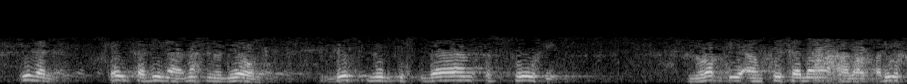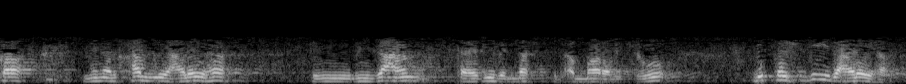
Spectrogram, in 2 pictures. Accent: Syria; تلقفها بعض العامة عندنا في سوريا

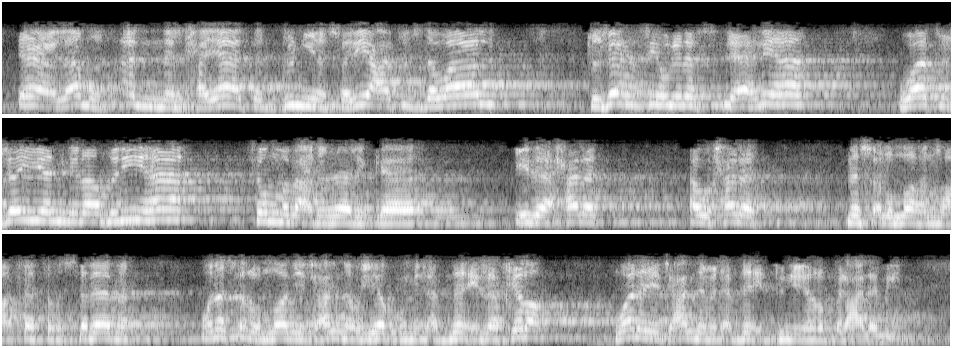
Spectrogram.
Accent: Egypt; إمام بلادنا مصر رحمة الله عليه

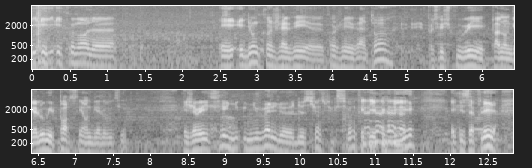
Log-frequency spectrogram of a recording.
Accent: Brittany, France; donc je suis de Haute-Bretagne. On parle non pas le breton, mais le gallo, qui est un dialecte, une langue.

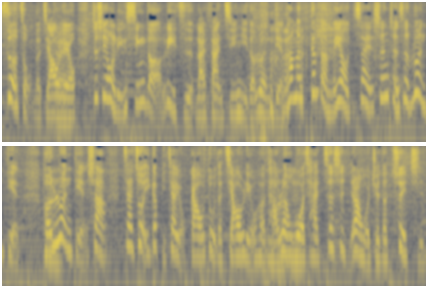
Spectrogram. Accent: Hong Kong; 我自己作为一个香港人

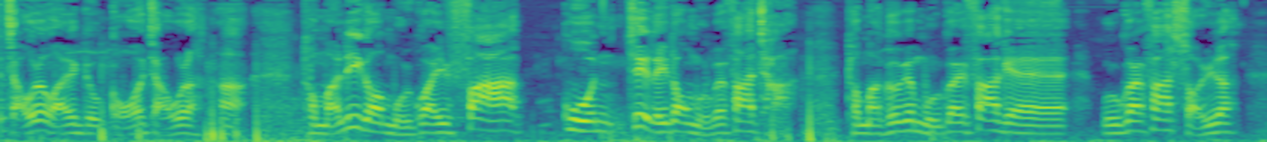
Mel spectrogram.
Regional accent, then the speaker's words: Hong Kong; 今日我希望我哋香港人能夠再有一個奇蹟，再做出嚟。

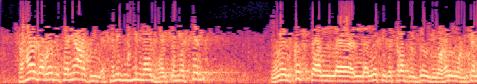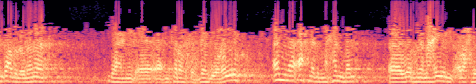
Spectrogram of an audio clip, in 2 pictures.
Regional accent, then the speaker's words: Egypt; عندنا في مصر

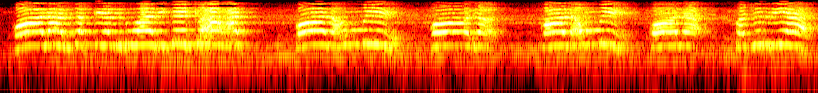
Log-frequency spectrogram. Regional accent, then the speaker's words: Yemen; اللهم احفظ بلادنا اليمن، اللهم احفظ بلادنا اليمن يا رب العالمين

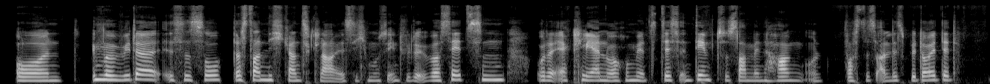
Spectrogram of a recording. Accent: Bavaria, Germany; Diese Widersprüchlichkeit macht für mich persönlich natürlich auch den Charme meiner Heimat aus. Und das wird uns auch noch ganz oft bei vielen Themen begegnen, denn Bayern ist manchmal wirklich nicht mit sich selber einig.

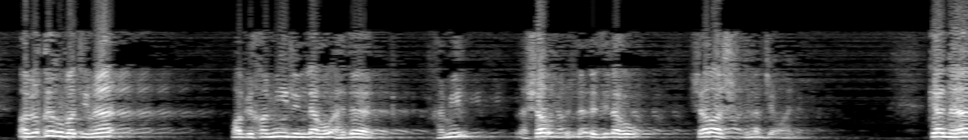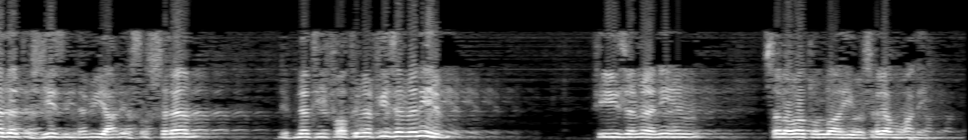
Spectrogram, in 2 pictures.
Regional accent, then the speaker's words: Egypt; في الصداق في بلادنا مصر في الغالب متمثل في ثلاثة أشياء

